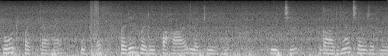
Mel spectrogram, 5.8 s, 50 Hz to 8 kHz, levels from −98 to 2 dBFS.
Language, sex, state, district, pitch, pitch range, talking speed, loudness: Hindi, female, Punjab, Pathankot, 195 Hz, 185-210 Hz, 135 wpm, -18 LUFS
